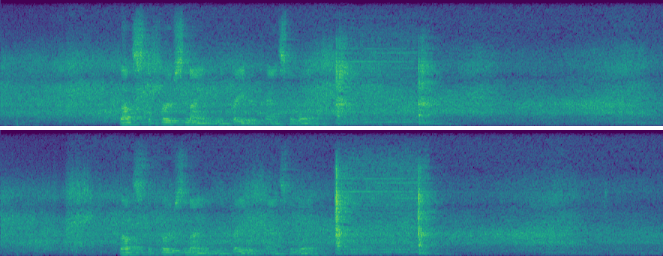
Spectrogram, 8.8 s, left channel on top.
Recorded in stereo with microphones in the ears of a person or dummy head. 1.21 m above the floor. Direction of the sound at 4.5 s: 65° right (ahead or behind).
